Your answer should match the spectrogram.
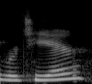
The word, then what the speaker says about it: Routier: So tonight's episode is going to be about Darley Routiere.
